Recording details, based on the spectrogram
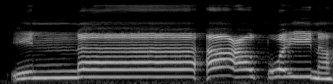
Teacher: انا کی نون مشدد ہے، سختی سے جماؤں کے ساتھ ہم نے غنہ کرنا ہے ادھر، اور نا پہ جو ہے مد منفصل ہے، 4 الفی مد ہے، اس کو 4 حرکات کے برابر ہم نے لمبا کرنا ہے، جیسے انا اعطینا، حمزہ اور عین میں فرق کر کے پڑھنا ہے، کیونکہ حمزہ حلق کے آخری حصے سے نکلتا ہے اور عین حلق کے درمیانے حصے سے نکلتا ہے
